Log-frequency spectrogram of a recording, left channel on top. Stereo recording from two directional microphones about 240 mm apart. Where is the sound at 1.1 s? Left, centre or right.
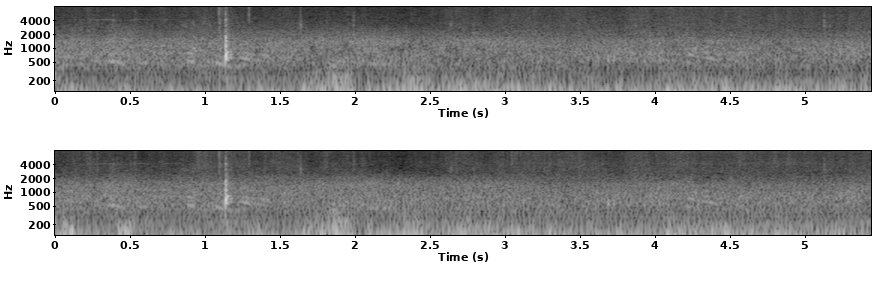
Centre.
